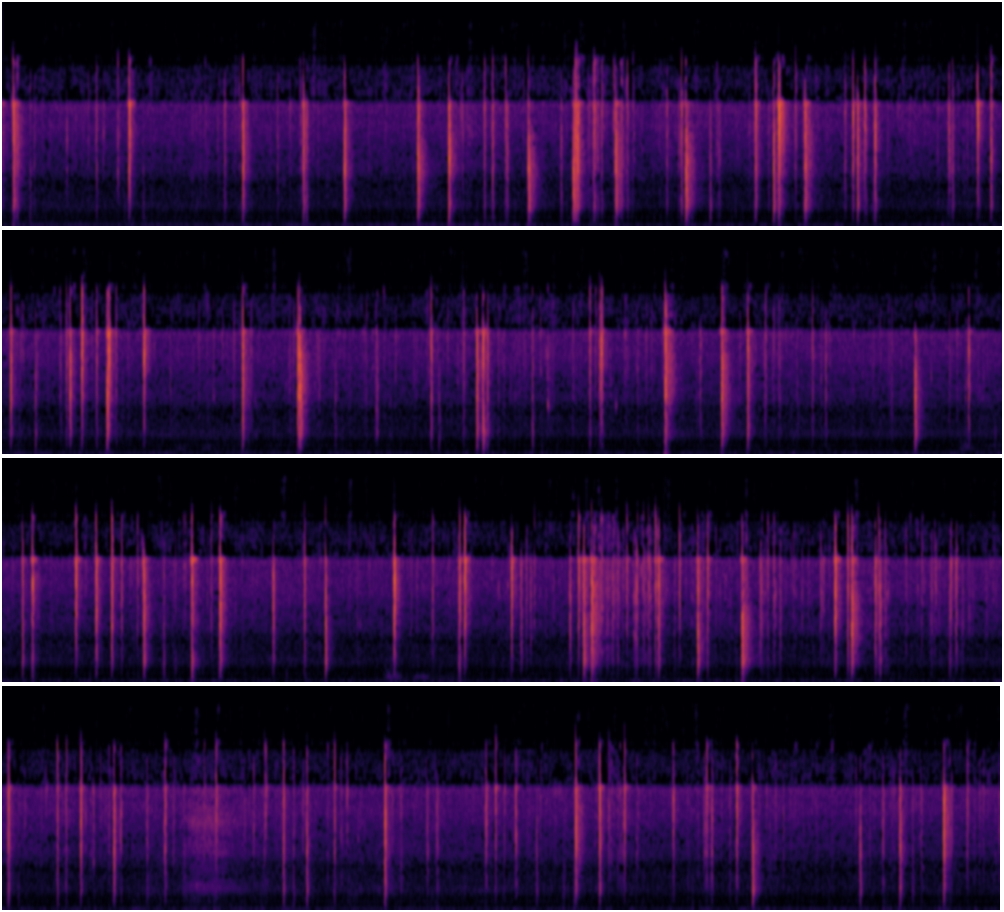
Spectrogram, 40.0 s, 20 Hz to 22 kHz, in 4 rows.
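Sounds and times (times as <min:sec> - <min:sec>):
wood fire crackling: 0:00.0 - 0:39.9.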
